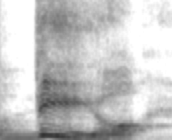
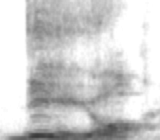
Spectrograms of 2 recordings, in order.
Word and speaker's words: Dio: Dio si pronuncia con la doppia D, quindi quando io dico Dio non sto parlando male, sto parlando l'italiano standard. Se dovessi dire invece Dio, non sto usando l'italiano standard.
